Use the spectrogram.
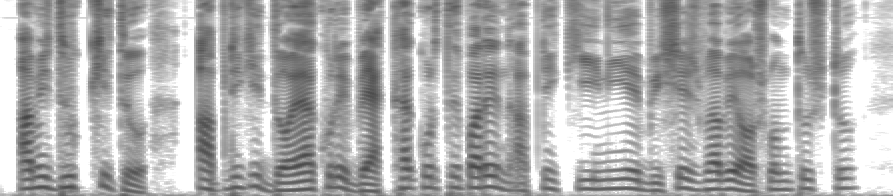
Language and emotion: Bengali, sad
